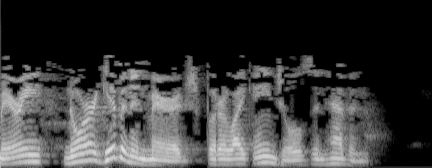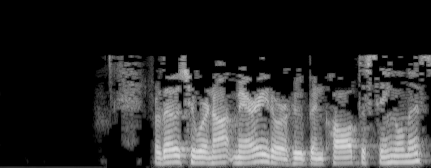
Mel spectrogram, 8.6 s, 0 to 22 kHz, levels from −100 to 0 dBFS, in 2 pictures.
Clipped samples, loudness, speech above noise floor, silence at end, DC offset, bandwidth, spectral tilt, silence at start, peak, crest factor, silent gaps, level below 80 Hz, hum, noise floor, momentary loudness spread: under 0.1%; -21 LUFS; 64 dB; 0 s; under 0.1%; 6 kHz; -9.5 dB/octave; 0 s; -4 dBFS; 18 dB; none; -68 dBFS; none; -85 dBFS; 8 LU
